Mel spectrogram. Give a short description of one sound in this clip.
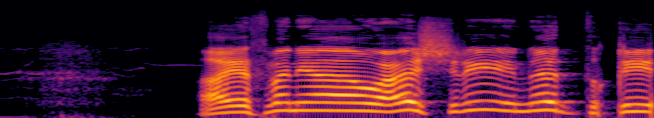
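A man speaks clearly and with animation.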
